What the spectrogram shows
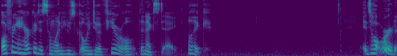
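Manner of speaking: emotional voice, words choking up. A barber, sharing a rewarding part of the job, speaks choked up. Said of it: "I get I'm getting choked up".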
